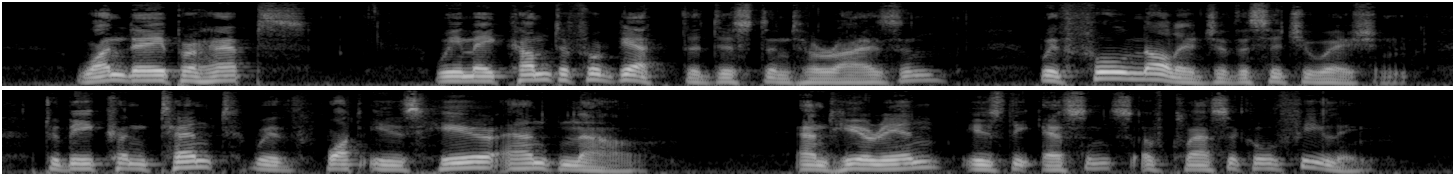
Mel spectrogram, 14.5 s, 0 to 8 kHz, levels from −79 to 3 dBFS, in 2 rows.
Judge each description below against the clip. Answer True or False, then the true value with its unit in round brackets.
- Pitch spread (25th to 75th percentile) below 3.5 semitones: False (4.5 semitones)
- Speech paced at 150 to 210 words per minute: False (140 wpm)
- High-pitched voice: False (125 Hz)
